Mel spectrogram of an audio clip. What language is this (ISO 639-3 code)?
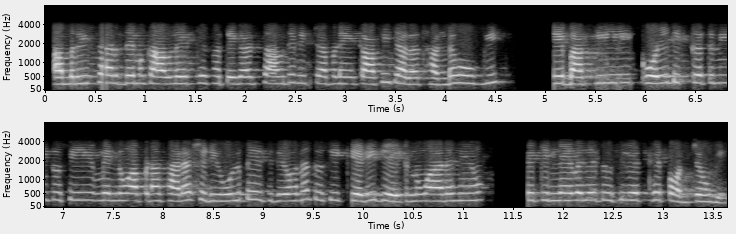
pan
